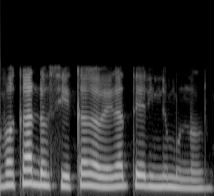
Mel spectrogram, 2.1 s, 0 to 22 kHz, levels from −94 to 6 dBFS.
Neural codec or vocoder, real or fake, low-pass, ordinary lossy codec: codec, 16 kHz, 8 kbps, FunCodec, trained on Chinese and English, 25 frames a second; fake; 5.4 kHz; none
